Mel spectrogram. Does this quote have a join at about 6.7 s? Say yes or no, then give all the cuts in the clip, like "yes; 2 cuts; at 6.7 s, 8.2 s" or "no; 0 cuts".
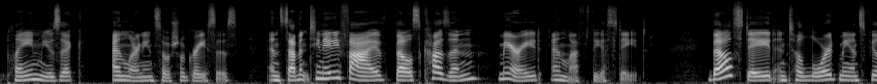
no; 2 cuts; at 2.5 s, 4.9 s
